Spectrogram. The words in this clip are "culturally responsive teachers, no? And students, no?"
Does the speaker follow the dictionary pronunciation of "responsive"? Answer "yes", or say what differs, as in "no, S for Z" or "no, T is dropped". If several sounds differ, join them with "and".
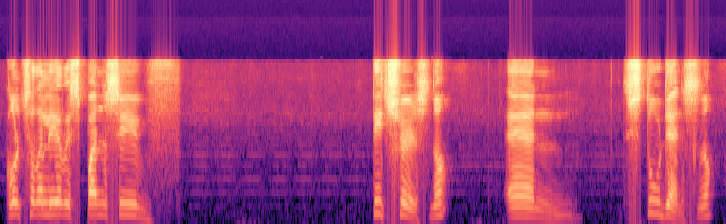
yes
